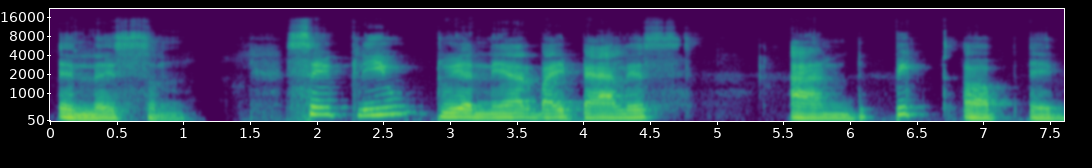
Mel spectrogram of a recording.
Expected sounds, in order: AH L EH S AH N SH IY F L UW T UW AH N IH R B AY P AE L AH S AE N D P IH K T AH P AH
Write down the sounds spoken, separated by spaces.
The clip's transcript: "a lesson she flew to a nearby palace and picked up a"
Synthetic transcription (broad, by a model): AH L EH S AH N S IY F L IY T UW AH N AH R B AY P AE L AH S AE N D P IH K T AH P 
